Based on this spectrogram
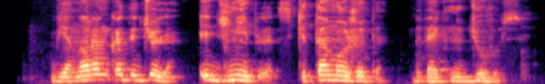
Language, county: Lithuanian, Vilnius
